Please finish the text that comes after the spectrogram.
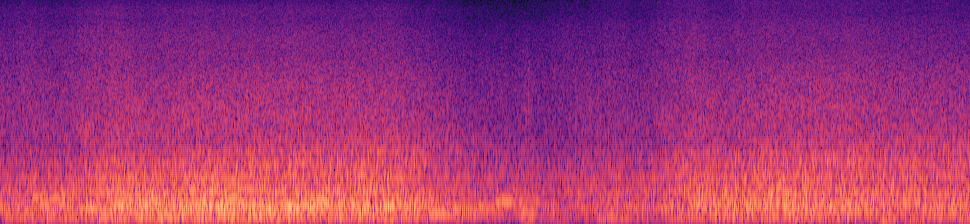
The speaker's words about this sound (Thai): มีเสียงคลื่น ครั่นครื้นครวนครางอยู่เบื้องล่าง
